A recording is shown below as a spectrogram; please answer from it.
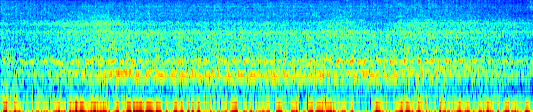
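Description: Lifting crane's engine running steadily under load, with a steady whine from its winch as the strops take the strain of the sunken narrowboat.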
